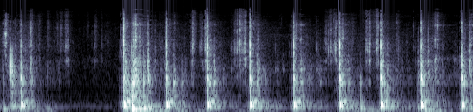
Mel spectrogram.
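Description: Fingers tapping on the plastic shell of an RC car body where it has been lined with mesh tape and Flex Seal, a quick series of sharp taps. The crisp taps show how stiff the reinforced section has become.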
